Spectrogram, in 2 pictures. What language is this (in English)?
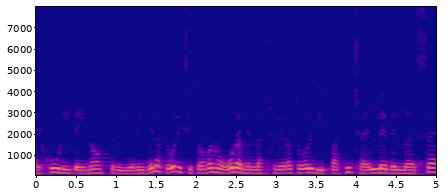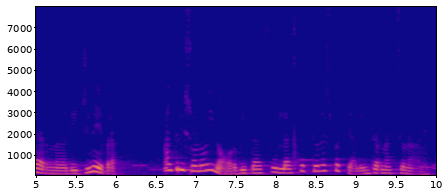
Italian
